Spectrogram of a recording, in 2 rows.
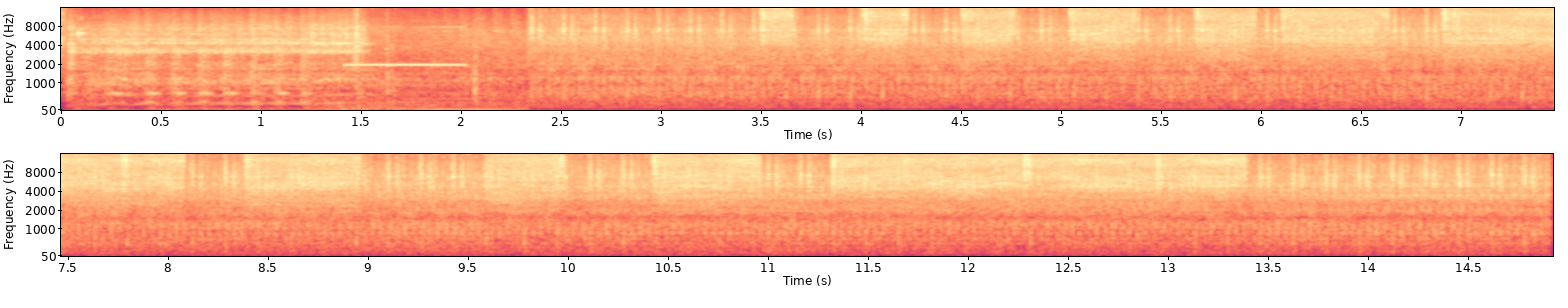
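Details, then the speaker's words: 2005 Toyota Matrix 1.8L with over 400k miles and code P0171, MAF cleaned, idling while carb cleaner is sprayed around the intake manifold with no change: it catches and settles into an uneven, lumpy idle; rough idle, no misfires. "Now, this definitely does sound a little rough, like it probably is in need of a tune-up, but outside of that, I mean, we don't have any misfires or anything."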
